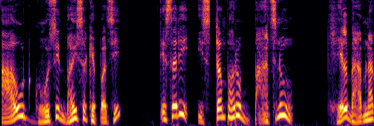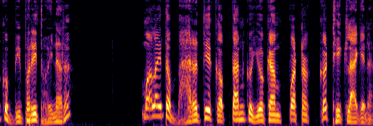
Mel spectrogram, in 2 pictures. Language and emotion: Nepali, disgusted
